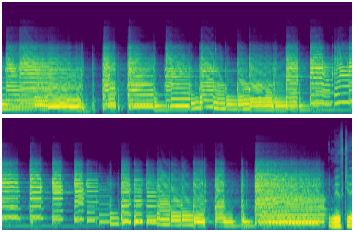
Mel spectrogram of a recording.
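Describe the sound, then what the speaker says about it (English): Heavily distorted electric guitar, plugged straight into an iRig USB interface through Tonex amp simulation, plays a fast, choppy riff of chugging chords and bends, loud and dry with no voice. "You're hearing the high-quality audio coming from my guitar plug straight into iRig USB"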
